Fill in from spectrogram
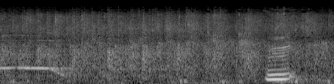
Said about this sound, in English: Can we give our panelists a hand clap?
